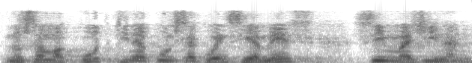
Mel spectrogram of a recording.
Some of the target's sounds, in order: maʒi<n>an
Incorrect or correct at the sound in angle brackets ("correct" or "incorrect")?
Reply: correct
